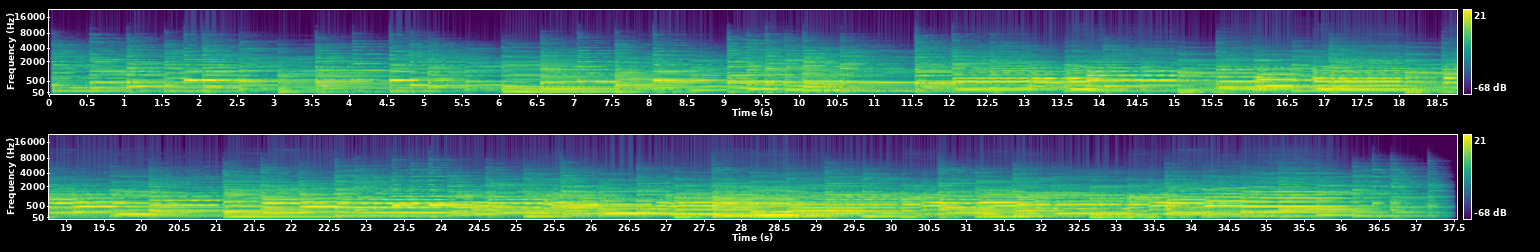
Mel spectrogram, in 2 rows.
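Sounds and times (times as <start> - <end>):
piano: 0.0 - 37.5
bassoon: 11.9 - 36.4.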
